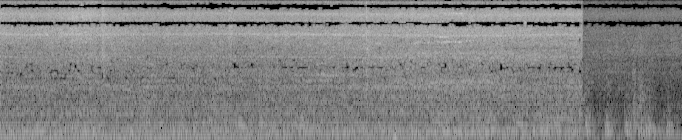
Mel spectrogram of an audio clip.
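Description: Heritage railway carriage rolling slowly along a station platform, heard from an open window: a steady rumble and hiss with a low hum. Near the end the sound cuts abruptly to a quieter trackside scene with a quick run of short hissing sounds.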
